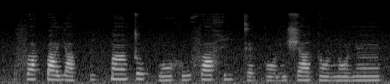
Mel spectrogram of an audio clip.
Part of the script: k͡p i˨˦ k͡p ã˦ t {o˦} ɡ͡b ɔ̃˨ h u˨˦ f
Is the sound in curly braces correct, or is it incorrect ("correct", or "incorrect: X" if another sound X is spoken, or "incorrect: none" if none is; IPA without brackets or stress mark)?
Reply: incorrect: o˦˨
